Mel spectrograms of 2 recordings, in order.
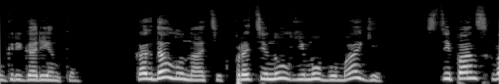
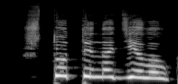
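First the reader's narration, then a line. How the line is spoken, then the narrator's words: Whiny yelling. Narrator (Russian): плаксиво заорал Кузьма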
